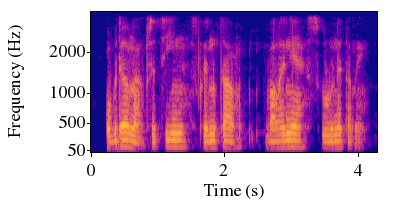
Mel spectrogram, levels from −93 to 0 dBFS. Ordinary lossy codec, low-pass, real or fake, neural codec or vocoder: AAC, 32 kbps; 3.6 kHz; real; none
